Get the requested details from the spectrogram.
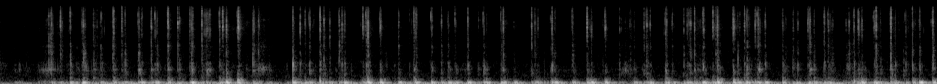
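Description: Two-handed fingertip typing on a full-size plastic scissor-key keyboard with a silver plastic frame, dark flat keys and a hollow plastic body. A steady stream of short, quick clicks and taps, each with bright, crisp ticks over a dull low thump. The clicks die away almost instantly.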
